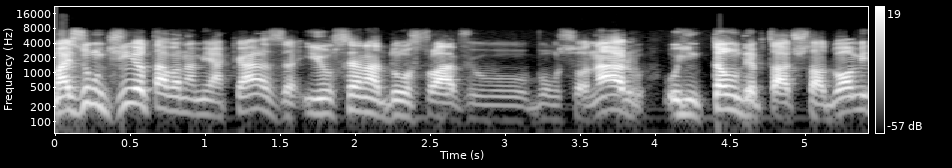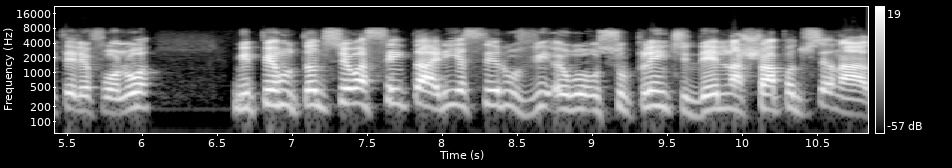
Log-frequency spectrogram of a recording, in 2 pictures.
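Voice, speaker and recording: Against a quiet background, a man speaks with a high pitch for a man. His intonation is lively and his pace moderate. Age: 60s. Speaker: businessman; interviewee. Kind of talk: interview. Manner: halting. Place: home room. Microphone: video call.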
